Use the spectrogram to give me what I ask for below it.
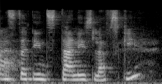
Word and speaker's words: Konstantin Stanislavski: Bin ich da jetzt richtig? – Ein richtiger Name. Das ist ein schwieriger Name. Ist da ja auch ein Künstlername. – Richtig ausgesprochen ist es ja. Konstantin Stanislavski. – Ja, ist sehr schön ausgesprochen.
